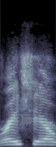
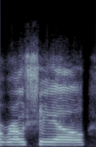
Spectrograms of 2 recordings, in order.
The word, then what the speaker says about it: Rochelle: I hate when people say Rochelle wrong. Like, it's been everything under the sun. Rachel, Rochelle. And it's not.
